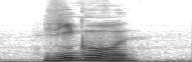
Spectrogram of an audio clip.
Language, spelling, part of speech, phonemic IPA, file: French, vigoureux, adjective, /vi.ɡu.ʁø/, Fr-vigoureux.ogg
- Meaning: vigorous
